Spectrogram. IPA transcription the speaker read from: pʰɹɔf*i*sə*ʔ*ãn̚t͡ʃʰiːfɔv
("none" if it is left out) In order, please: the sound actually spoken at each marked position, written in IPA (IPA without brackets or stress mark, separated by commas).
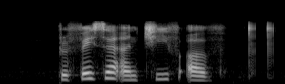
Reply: ɛ, ʔ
